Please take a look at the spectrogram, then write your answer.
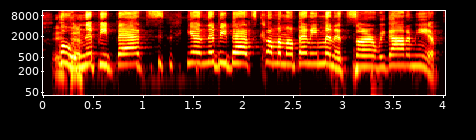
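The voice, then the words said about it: Bronx-style movie character impression. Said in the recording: “That's my Bronx Tale impression.”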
